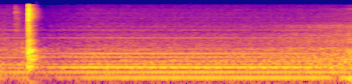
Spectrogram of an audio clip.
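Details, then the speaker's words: Old Magnus Jewel electric organ after power switch replacement, reassembled: switch click, then the blower motor spins up to a steady low hum of even pitch, no scraping or rattle; normal blower running. "There's the motor spinning up, and here we go."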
